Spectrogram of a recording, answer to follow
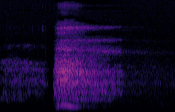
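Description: A woman breathing: a quiet inhale, then an audible sigh starting about two-thirds of a second in and fading away over the next second.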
